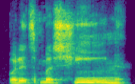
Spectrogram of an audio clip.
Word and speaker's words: machine: french word machine and the ch makes an sh sound doesn't it machine and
